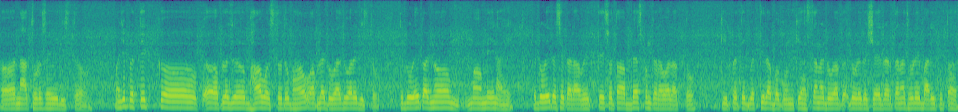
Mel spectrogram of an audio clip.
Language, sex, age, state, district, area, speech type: Marathi, male, 30-45, Maharashtra, Yavatmal, urban, spontaneous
